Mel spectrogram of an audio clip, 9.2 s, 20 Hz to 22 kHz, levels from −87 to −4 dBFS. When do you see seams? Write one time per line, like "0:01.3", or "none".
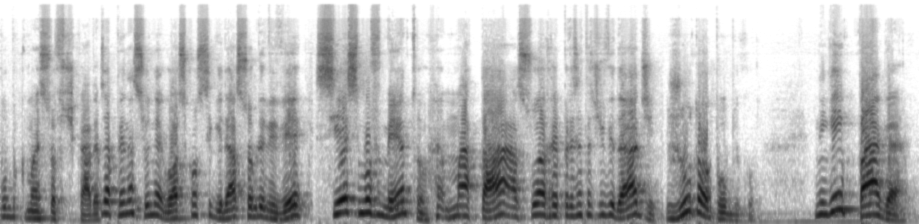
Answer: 0:01.0
0:01.3
0:03.1
0:06.6
0:07.1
